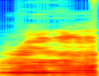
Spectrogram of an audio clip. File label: "room", robot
